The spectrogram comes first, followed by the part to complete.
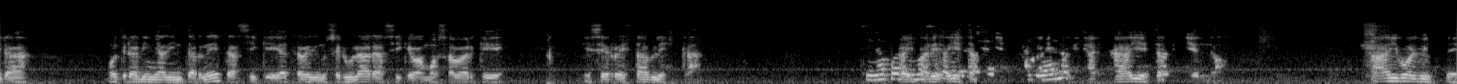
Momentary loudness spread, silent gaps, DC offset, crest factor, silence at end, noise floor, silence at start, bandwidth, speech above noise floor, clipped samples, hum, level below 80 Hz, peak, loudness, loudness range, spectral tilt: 12 LU; none; under 0.1%; 16 dB; 0 s; -52 dBFS; 0 s; 7.2 kHz; 31 dB; under 0.1%; none; -50 dBFS; -6 dBFS; -21 LUFS; 5 LU; -7.5 dB/octave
